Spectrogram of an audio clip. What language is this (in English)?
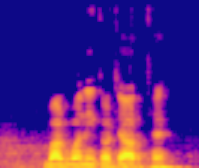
Hindi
